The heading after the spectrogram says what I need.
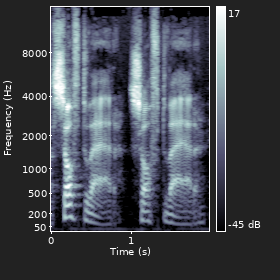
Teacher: again no [w] and nice r at the end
